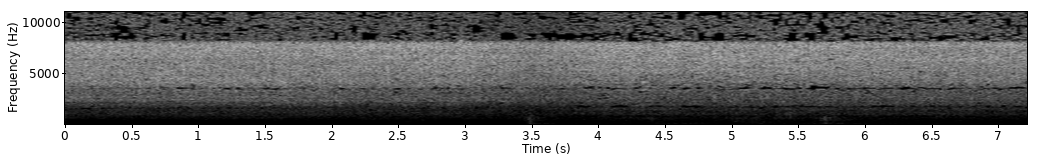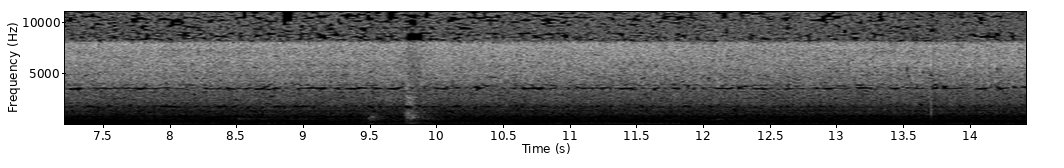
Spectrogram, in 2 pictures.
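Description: Steamed, drained broccoli florets sizzling in hot oil in a metal kadai: a steady, loud hiss, with a few light knocks about three and a half, six and ten seconds in.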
